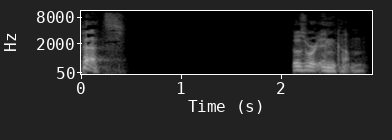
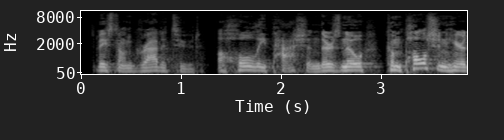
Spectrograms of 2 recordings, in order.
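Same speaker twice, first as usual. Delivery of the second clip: normal talking voice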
